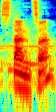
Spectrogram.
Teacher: there's no puff of air on that t, so it's stanza and not stanza.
